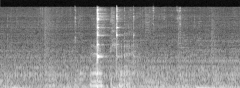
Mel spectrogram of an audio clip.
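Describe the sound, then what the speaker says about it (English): A spoon clinks against a bowl a few times while chocolate ganache cupcake mixture with coffee is stirred, with one sharper knock near the middle; the sounds are close but fairly quiet. "We're just going to stir this till it's mixed."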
